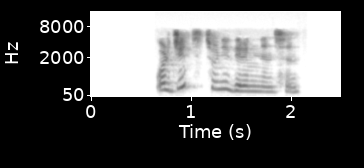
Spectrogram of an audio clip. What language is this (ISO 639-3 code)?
kab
